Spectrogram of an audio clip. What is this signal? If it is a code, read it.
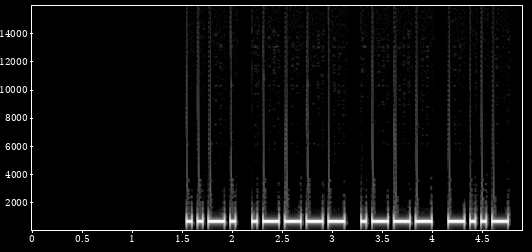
Morse code, heard as a keyed tone, about 22 wpm, 700 Hz. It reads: F1JX
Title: DXCC-100 Call Signs - 4 Characters - 22wpm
